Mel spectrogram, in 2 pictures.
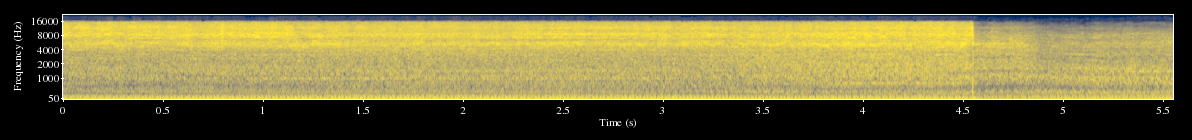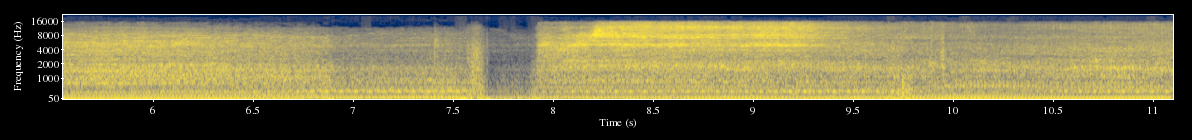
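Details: MerCruiser 3.0 boat engine idling after a cold post-winter start on garden-hose water, warming up so the oil thins for an oil change. Steady low rumble at about 3.5 pulses per second, even, no miss or knock: a healthy idle.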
